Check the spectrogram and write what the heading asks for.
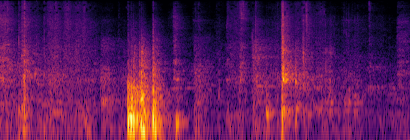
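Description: Cardboard case of shrink-wrapped trading-card boxes being opened and unpacked. There are cardboard scrapes and thumps, the loudest about a second and a half in, and a sharp knock just before three seconds.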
